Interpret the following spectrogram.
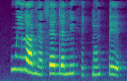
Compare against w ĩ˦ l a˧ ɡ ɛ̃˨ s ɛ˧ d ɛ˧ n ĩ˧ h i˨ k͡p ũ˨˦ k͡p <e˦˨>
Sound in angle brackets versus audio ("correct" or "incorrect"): correct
